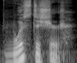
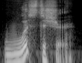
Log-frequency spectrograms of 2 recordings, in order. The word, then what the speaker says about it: Worcestershire: Now, I hear tell that the correct way to pronounce it is Worcestershire. Oh, No way. Isn't that Actually, wild? I've heard this. Ain't that a bitch? Say it again. Worcestershire.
